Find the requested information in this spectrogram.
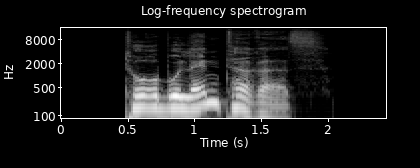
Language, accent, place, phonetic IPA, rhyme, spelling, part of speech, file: German, Germany, Berlin, [tʊʁbuˈlɛntəʁəs], -ɛntəʁəs, turbulenteres, adjective, De-turbulenteres.ogg
- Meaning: strong/mixed nominative/accusative neuter singular comparative degree of turbulent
